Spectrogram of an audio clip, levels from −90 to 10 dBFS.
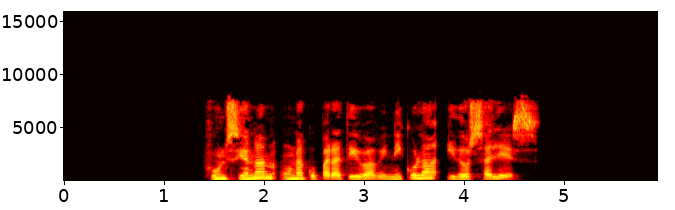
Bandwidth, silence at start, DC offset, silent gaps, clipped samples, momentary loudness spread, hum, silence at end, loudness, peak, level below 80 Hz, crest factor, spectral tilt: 8.4 kHz; 1.45 s; under 0.1%; 3.77-3.83 s; under 0.1%; 6 LU; none; 1.2 s; -19 LUFS; -4 dBFS; -60 dBFS; 18 dB; -3.5 dB/octave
